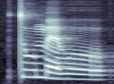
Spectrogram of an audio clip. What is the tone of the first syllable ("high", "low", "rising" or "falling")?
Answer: high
